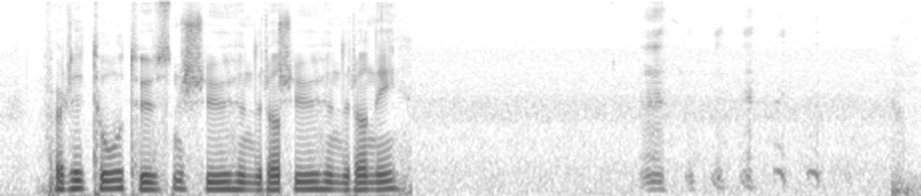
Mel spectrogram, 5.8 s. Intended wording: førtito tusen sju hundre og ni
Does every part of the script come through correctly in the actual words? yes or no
no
